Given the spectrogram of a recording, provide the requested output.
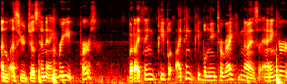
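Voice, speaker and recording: At a moderate pace, a man with a fairly high pitch speaks with vocal fry. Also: lively intonation. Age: 60s. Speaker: interviewee sharing life experience. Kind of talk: interview answers. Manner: halting, with many fillers and restarts.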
